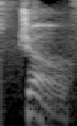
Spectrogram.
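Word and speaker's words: 紂: king Joe of Shang that's Joe fourth tone different character from the first town Joe of the dynasty this wicked King Joe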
